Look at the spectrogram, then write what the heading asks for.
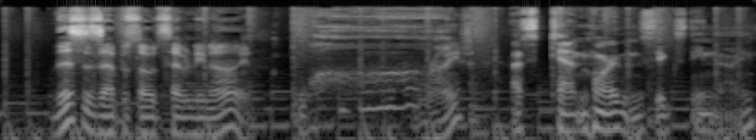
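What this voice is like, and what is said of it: Nasal, congested voice. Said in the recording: “Came home with the CrimeCon crud, so if my voice sounds a little nasally this week”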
